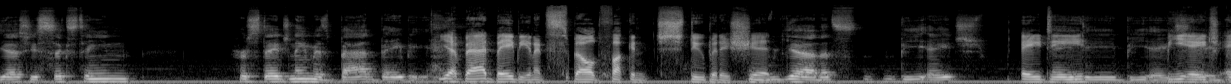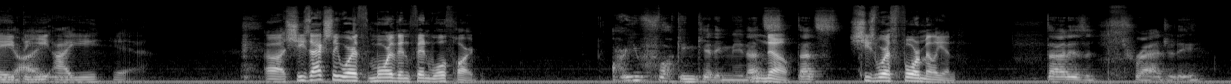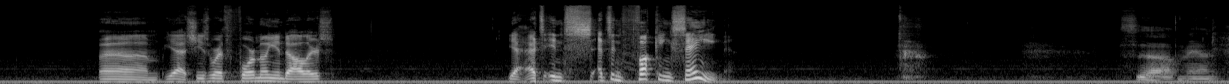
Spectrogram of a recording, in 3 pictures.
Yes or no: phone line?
no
